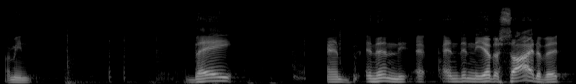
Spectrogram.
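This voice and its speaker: A man's voice: medium pitch, measured pace, a bit bright, no echo. A man with an American accent co-hosting a football podcast as a former player, casual and emphatic with punchy, repeated phrases.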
